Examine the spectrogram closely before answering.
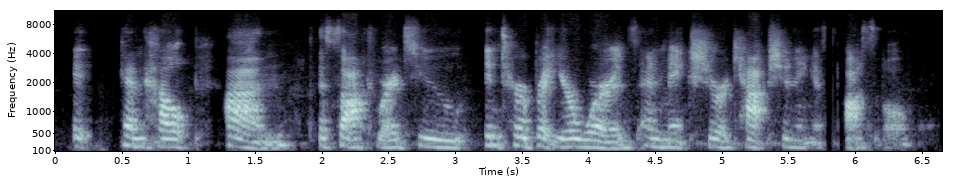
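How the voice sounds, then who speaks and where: With a plain, everyday voice, a woman talks at a fairly slow pace with lively intonation. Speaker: library staff presenter. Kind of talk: conference presentation.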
